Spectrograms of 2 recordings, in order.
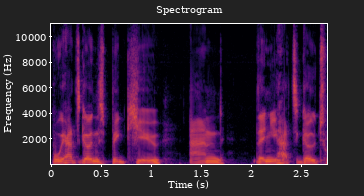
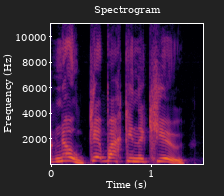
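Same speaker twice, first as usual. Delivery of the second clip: shrill, very high, pitched-up shout. Retelling how someone yelled at a woozy man in the queue: imitating someone yelling. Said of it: "someone yelled at him".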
